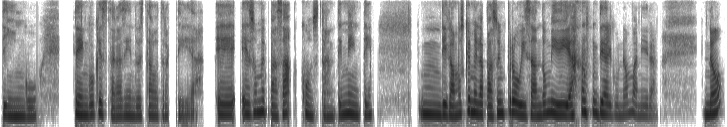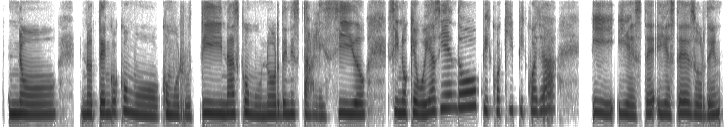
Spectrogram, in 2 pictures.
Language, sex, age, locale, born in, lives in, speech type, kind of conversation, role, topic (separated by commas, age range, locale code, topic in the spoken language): Spanish, female, 45-49, es-CO, Colombia, Italy, conversation, advice, user, ¿Cómo puedo organizar mi día según mi nivel de energía y no solo según el tiempo?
